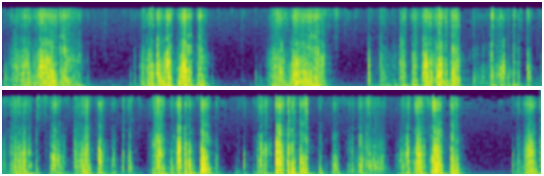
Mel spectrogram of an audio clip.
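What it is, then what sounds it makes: Cork coaster being scratched. Long gold metal claw nails tap and scratch across a round, flat, solid cork coaster. The sound comes as bursts of dry, raspy scratching and quick pattering taps separated by short silences, with no ringing after each stroke.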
